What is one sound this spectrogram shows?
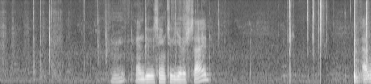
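A hand tool clicks sharply a few times.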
